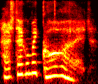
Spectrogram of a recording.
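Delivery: lightly voiced exasperated kid; kid talking to himself. Retelling what a boy said to himself in the theater, mock exasperated. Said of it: "to himself says".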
